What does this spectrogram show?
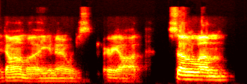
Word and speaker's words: Dhamma: your mouth, and so we don't say Dharma, we say Dhamma, which is very odd.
